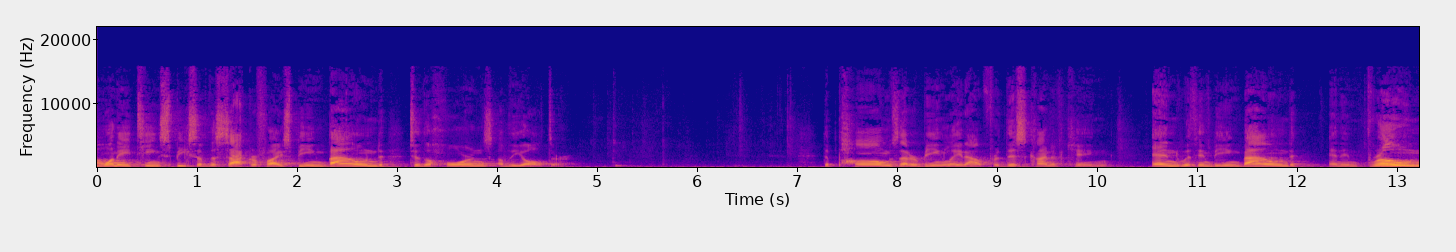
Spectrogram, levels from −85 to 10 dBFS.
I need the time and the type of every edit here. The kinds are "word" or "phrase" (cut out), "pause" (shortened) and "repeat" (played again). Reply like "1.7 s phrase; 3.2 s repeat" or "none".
none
